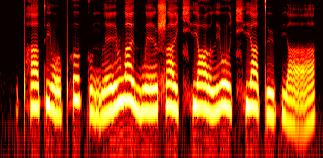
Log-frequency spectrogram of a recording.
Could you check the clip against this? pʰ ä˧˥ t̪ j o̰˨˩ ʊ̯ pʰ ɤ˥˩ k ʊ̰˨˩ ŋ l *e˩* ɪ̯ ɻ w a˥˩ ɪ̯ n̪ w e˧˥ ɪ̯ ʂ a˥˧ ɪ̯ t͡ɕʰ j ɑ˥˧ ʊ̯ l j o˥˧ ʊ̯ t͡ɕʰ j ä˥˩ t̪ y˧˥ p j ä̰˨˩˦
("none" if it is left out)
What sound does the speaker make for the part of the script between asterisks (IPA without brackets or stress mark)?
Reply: e˧˥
